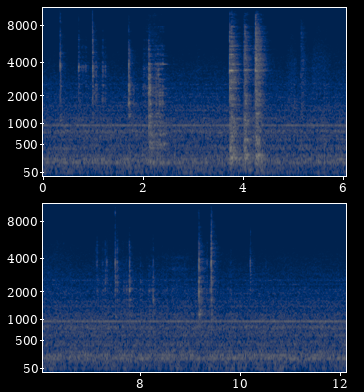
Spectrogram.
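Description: Light metal clicks and clinks as parts of a Shopsmith lathe duplicator are handled and set in place, with a louder cluster of clanks about four seconds in, over a steady background hum.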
